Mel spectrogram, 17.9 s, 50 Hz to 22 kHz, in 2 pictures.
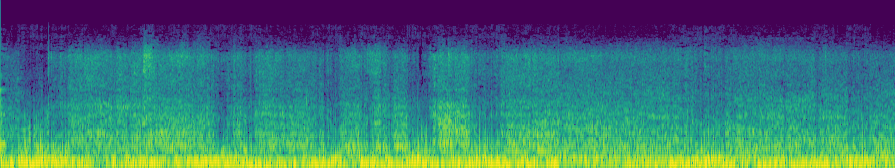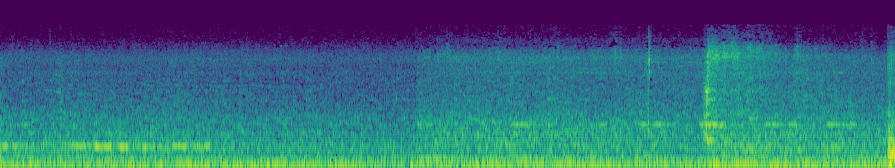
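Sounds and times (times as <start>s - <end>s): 
heavy lorry loaded with dinghies rumbling as it leaves: 0.0s - 17.8s
lorry air brakes hissing: 15.9s - 17.5s.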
